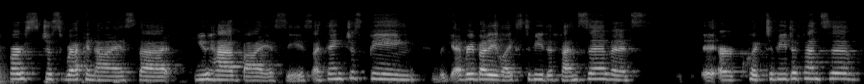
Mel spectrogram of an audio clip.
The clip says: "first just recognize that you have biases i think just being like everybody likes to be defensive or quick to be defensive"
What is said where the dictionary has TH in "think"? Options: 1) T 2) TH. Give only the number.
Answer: 2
